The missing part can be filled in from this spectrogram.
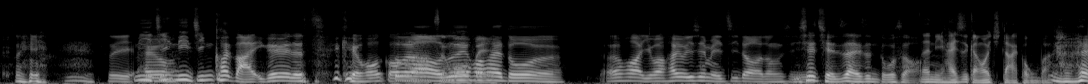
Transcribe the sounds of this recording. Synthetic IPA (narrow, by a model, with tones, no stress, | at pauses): swɔ˧˥i˨˩swɔ˧˥i˨˩ni˧˩˦t͡ɕi˥ŋni˧˩i˨˩t͡ɕi˦ŋkʰwa˥˩ɪpa˨˩i˨˩ɡə˧ɥɛ˥˩d̪ə˨˩sʰɹ̩˥ke˨˩ɪxwa˥kwa˥˧e˥˩lə˨wɔ˨˧˥e˧˥xwa˥˧t̪ʰa˥˧ɪt̪wɔ˥ə˧˩ | ə˧xwa˥˧i˧˥wa˥˩ŋxa˧ɪjo˨˩ʊi˥˩ɕjɛ˥me˧˥ɪt͡ɕi˥˧t̪ɑ˥˩ʊd̪ə˩t̪o˥ŋɕ̬i˧i˨ɕjɛ˥t͡ɕʰjɛ˧˥nsɹ̩˥˩xa˧˥ɪə˥˩nt̪wɔ˥ʂɑ̰˨˩˦na˥˩ni˨˩xa˧˥ɪʂ̬ɻ̩˥˩ka˨˩ŋkwa˥˧ɪt͡ɕʰy˥˩t̪a̰˨˥ko̰˦ŋba̰˨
